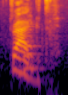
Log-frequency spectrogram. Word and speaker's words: dragged: Dragged. No, it's not t, it's the d. It's got the duller sound.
